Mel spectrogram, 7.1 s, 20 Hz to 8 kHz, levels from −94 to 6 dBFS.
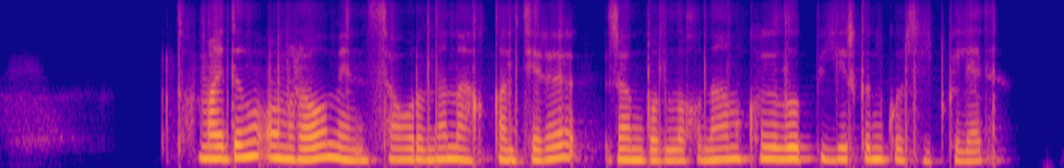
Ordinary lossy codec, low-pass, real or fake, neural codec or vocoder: none; none; fake; codec, 16 kHz, 0.7 kbps, FocalCodec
